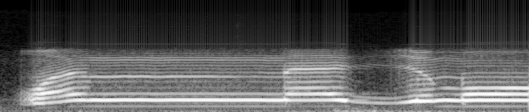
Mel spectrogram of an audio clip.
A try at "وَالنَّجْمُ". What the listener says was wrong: والنجم میں میم کو شارٹ کریں مزید۔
